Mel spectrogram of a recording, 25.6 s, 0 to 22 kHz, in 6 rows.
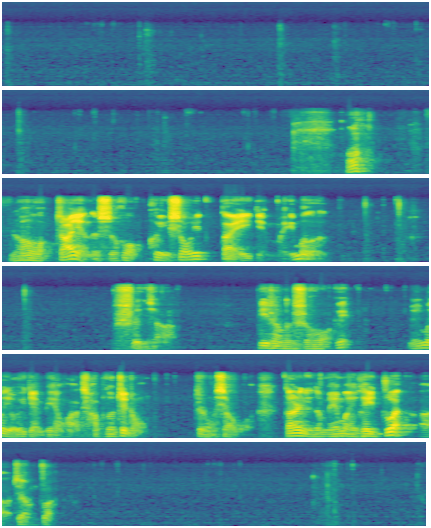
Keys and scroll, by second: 0.8 ctrl+z, 3.8 ctrl+z, 5.4 Escape, 5.6 Escape, 6.6 ctrl+z, 9.3-10.3 typing, 22.2 ctrl+z, 23.4 ctrl+z, 24.5 ctrl+z, 25.4 ctrl+z.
